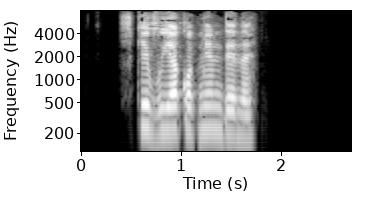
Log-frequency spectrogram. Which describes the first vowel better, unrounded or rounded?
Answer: unrounded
